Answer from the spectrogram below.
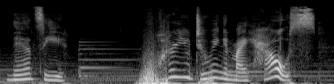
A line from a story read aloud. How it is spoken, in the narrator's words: Candace asked, her voice shaking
